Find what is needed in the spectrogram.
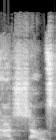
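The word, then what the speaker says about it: الشمس: শামসিয়া কম আলাদা করব আশশামস দেখেন আমি যদি এখানে আশশামস লিখি আশশামস লিখতে লামটা অনুচ্চারিত থাকে লামের কোন উচ্চারণ হয় না আশশামসু ঠিক যতগুলো হরফের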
